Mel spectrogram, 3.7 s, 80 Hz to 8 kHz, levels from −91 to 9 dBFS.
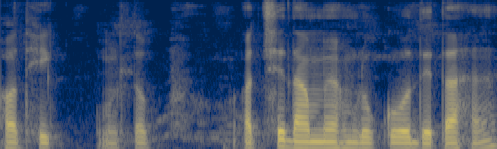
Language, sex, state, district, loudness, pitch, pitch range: Hindi, male, Chhattisgarh, Kabirdham, -20 LUFS, 115 Hz, 110-120 Hz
